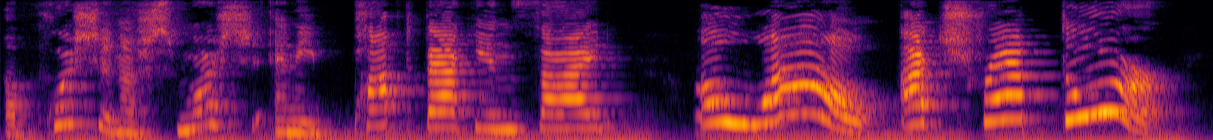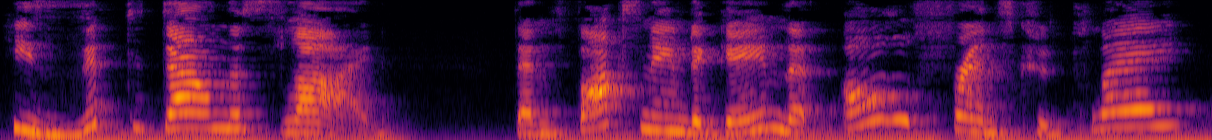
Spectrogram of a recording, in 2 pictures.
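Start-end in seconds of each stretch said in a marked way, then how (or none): 3.5-5.9 high, loud and slow; delighted wow; excited. A narrator's reading. Moose delighted by trap door.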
